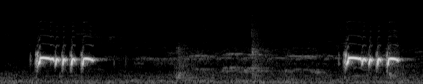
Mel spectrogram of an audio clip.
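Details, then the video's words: Local zebra dove singing energetically as a lure for learners: a rolling five-note trilled coo, faint soft sounds during the gap, then a second matching phrase about three seconds later. "PERKUTUT LOKAL GACOR Suara Merdu || pancingan paling disuka perkutut yg belajar manggung"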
